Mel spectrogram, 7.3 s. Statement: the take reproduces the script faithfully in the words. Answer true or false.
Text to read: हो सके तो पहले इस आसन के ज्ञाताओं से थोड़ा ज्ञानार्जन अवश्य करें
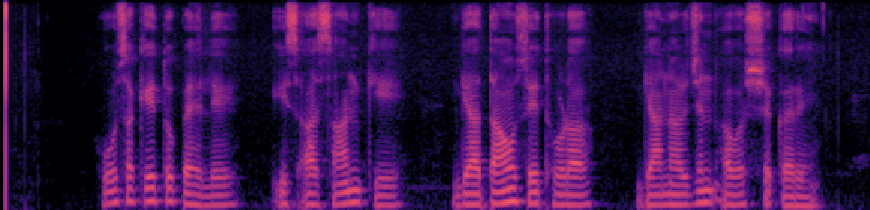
true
